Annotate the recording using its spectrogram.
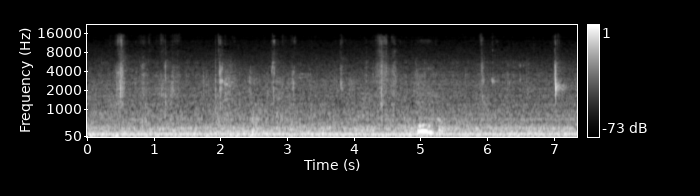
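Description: A woman chews a juicy strawberry with wet crunching sounds close to a microphone.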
